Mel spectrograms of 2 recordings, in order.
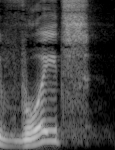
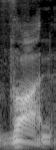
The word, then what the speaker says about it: Vought: Vought's wife. – What? – You said Voight. – Voight. I've been pronouncing it wrong. Vaught.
